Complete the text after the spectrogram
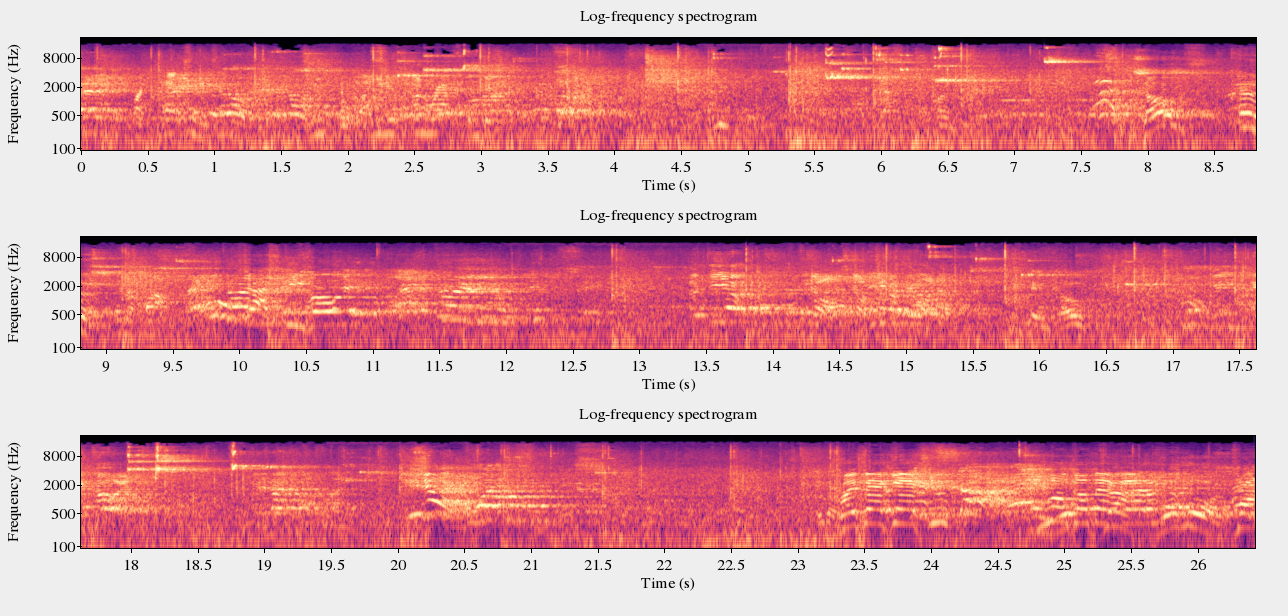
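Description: Young men call out to each other across the gym.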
